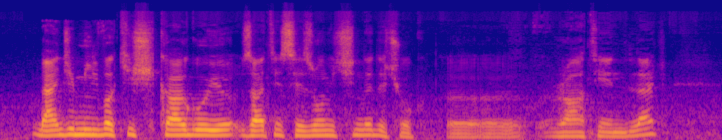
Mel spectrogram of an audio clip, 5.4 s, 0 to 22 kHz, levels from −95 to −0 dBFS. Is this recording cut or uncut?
uncut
